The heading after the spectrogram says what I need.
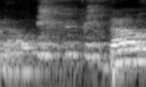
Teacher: tra la d di domodosso e la T di tolino una roba via di mezzo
